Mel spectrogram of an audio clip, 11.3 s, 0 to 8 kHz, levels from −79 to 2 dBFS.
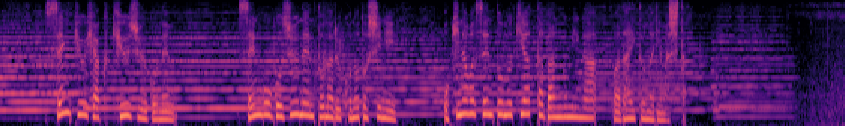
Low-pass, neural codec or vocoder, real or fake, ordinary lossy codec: none; none; real; none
